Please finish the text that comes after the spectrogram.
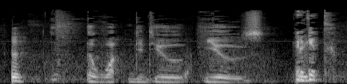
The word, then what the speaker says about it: Kirgit: Kirgit. How do you spell that?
